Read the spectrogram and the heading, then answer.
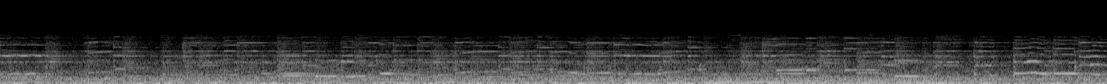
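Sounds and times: guitar music on car radio: 0.0 - 11.0
low road noise: 0.0 - 11.0.

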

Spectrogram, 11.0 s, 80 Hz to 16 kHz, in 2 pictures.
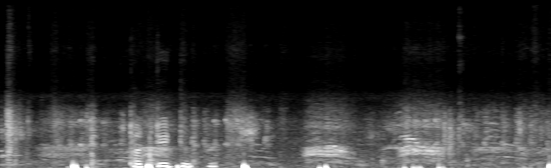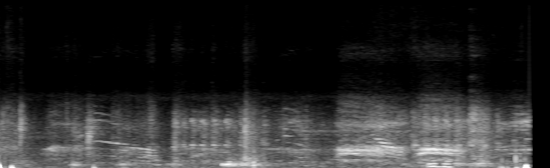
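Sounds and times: harsh bird calls: 0.0 - 10.8.

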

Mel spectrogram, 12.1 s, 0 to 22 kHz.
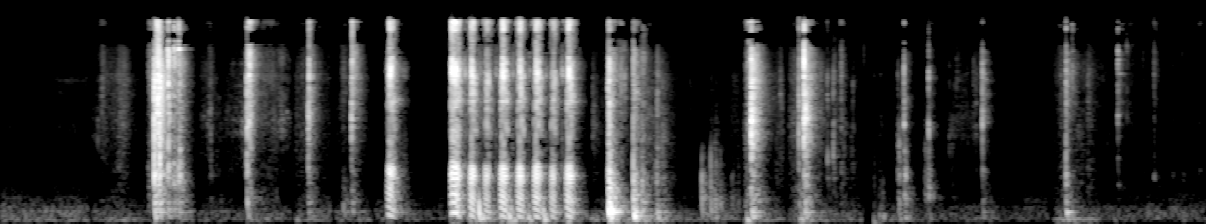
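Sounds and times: rubber squeeze toy squealing: 3.9 - 5.9.

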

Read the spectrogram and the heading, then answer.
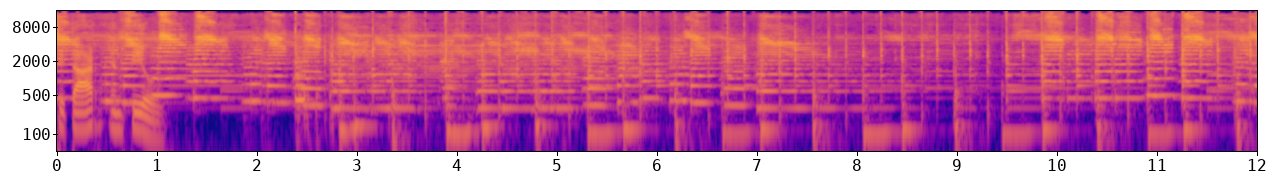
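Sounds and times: sitar melody: 0.0 - 12.0
tabla strokes: 0.0 - 12.0
violin: 0.0 - 12.0.

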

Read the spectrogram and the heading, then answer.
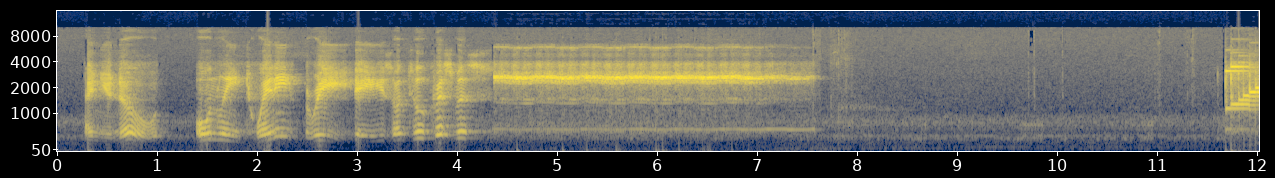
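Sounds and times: steady electronic tone: 4.4 - 7.7.

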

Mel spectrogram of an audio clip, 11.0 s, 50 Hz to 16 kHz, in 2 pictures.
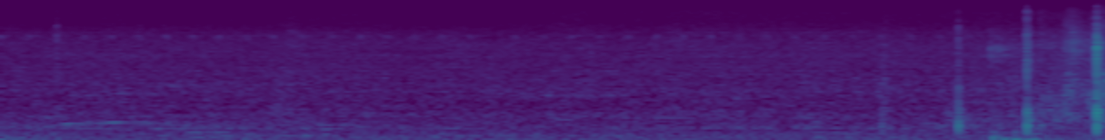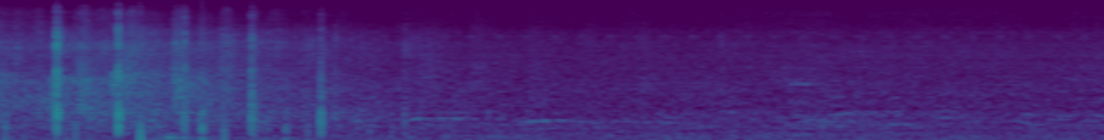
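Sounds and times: scattered hand claps: 4.4 - 8.1.

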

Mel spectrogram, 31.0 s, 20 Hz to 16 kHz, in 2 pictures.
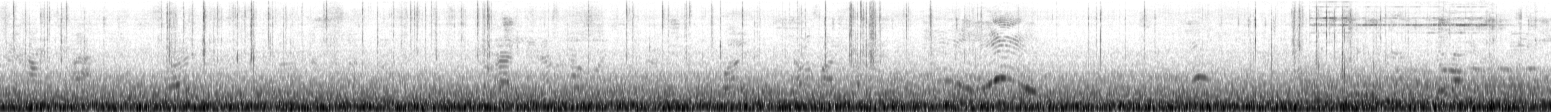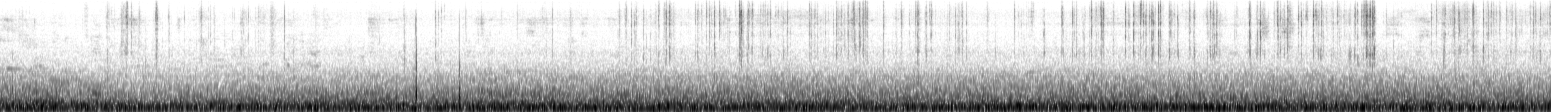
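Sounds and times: airliner engine and airflow noise: 0.0 - 31.0.

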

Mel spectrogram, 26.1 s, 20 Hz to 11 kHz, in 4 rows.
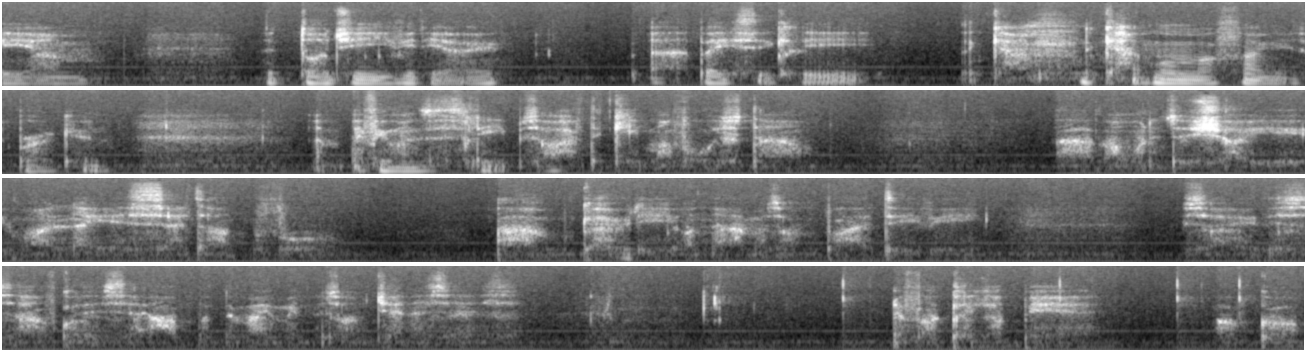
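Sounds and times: man whispering: 0.0 - 0.5, 1.3 - 2.6, 3.2 - 7.1, 8.0 - 10.6, 11.8 - 14.7, 15.5 - 18.0, 18.9 - 22.2, 24.0 - 26.0
faint steady hum: 0.0 - 26.0.

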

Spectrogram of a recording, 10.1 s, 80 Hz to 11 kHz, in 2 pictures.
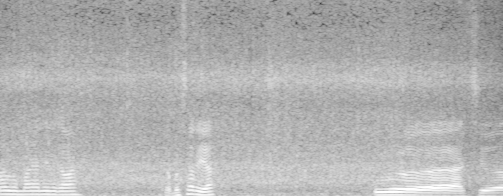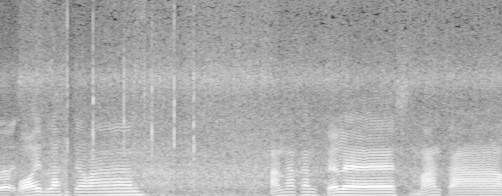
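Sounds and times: river flowing: 0.0 - 10.0
man talking: 1.6 - 2.2, 3.7 - 6.6, 7.7 - 10.0.

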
